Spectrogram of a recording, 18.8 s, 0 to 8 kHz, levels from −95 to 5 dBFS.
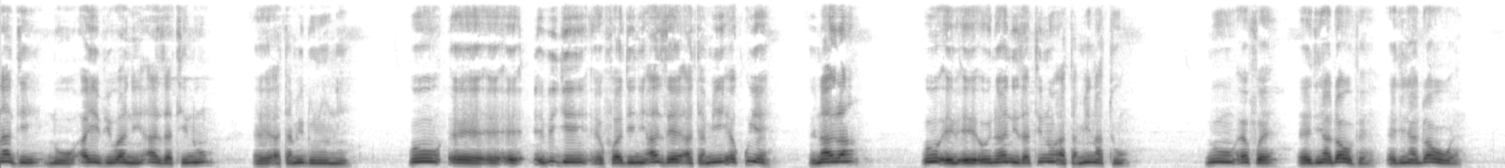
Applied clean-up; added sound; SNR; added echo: none; none; none; none.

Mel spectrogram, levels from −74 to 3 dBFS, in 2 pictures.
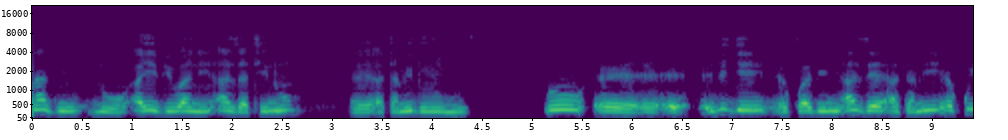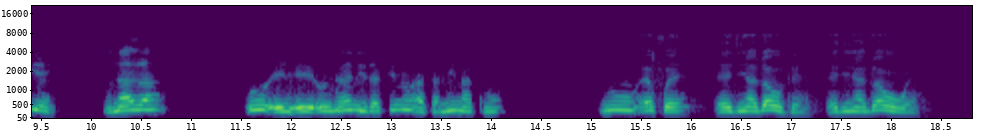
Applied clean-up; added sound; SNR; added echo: neural mask model Resemble Enhance denoiser.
